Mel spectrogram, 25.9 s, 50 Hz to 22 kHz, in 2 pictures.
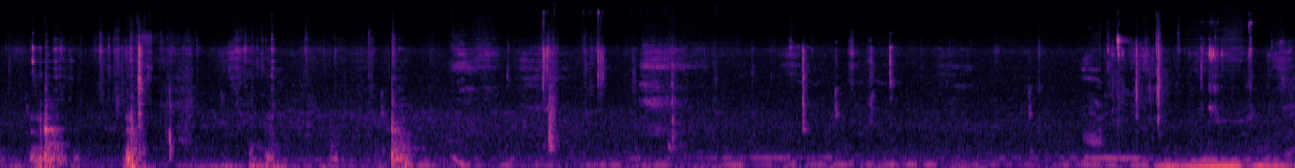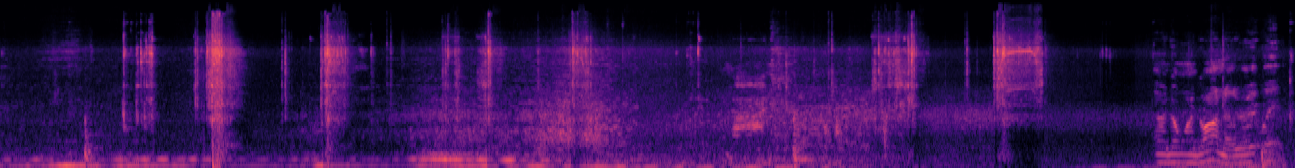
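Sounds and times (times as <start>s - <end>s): steady low hum: 0.0s - 24.6s
metal clinking of lug nuts: 0.1s - 4.3s, 11.0s - 20.1s, 20.7s - 24.2s.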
